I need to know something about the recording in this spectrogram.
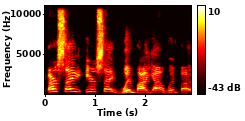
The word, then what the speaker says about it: Irsay: you know his name, Ursay. You gotta stop mispronouncing names. Okay, Irsay, win by y'all, win by.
